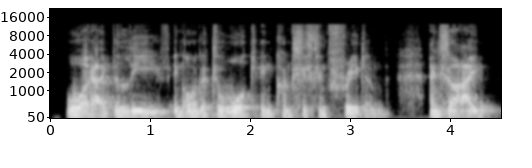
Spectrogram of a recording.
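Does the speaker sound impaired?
Yes: cleft palate; severe speech impediment as a kid, cleft palate impacts ability to speak.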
